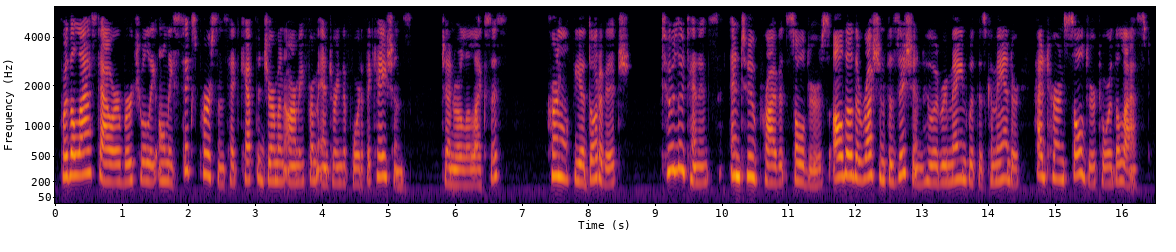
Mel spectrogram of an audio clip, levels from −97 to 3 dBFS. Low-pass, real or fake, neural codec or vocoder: 5.4 kHz; real; none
